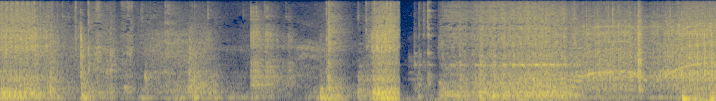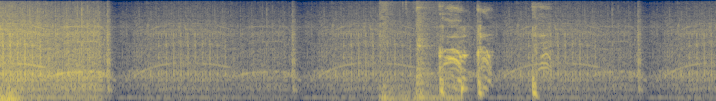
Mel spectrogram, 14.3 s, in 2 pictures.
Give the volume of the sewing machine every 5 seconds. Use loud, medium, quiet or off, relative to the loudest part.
loud, loud, quiet.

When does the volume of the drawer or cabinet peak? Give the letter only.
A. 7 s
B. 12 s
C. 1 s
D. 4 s
A.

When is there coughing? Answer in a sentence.
The coughing can be heard from 11.6 to 12.7 s.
